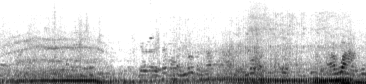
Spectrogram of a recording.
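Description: A crowd of men and women talk and murmur close by.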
